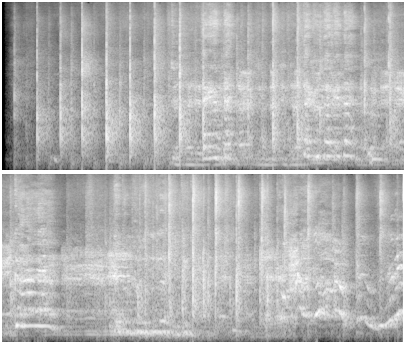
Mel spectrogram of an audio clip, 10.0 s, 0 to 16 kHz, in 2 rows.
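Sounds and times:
hand claps: 0.1s - 5.5s, 6.8s - 10.0s.

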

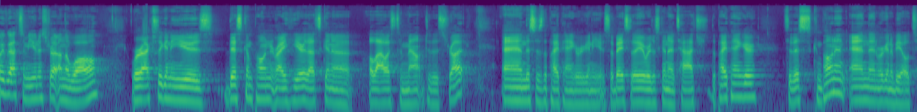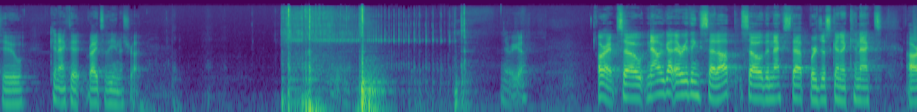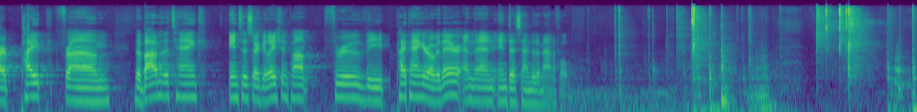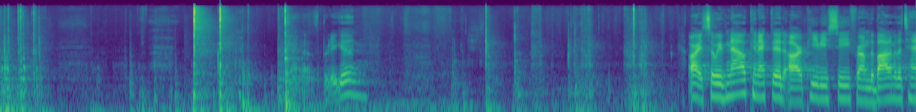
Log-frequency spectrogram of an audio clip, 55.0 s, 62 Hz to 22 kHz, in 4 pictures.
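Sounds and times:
plastic pipe knocking and scraping: 18.0s - 20.9s, 40.8s - 46.0s.

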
